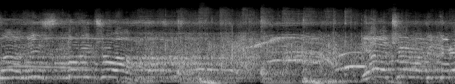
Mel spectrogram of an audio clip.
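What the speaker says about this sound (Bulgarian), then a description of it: "Ето ги, аплодисменти!" A crowd at a graduation celebration cheers, whoops and shouts continuously, with scattered clapping, children's voices and an amplified voice calling out over the din.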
